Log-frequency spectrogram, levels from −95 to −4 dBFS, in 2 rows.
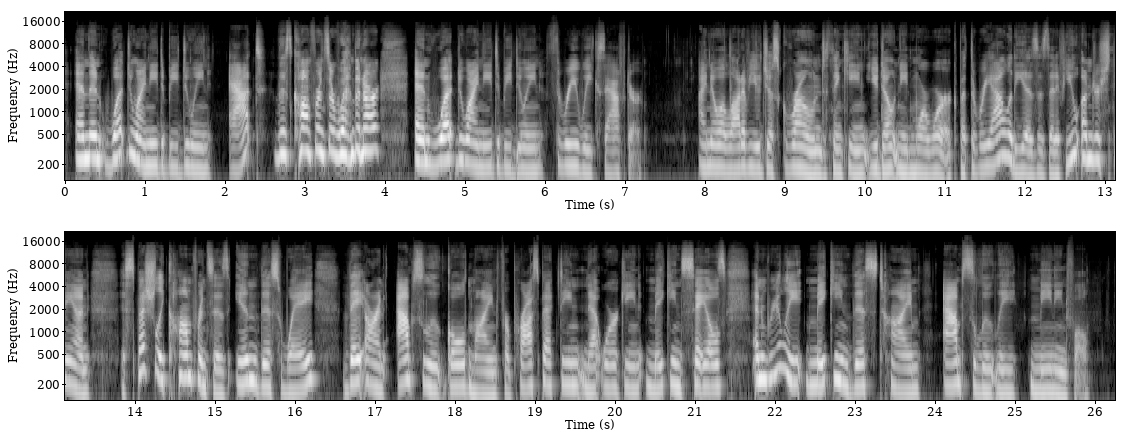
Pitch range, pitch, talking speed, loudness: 165-215 Hz, 185 Hz, 160 wpm, -23 LUFS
